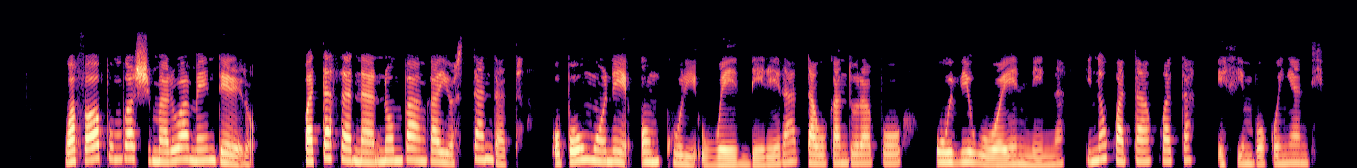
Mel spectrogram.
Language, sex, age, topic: Oshiwambo, female, 25-35, finance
